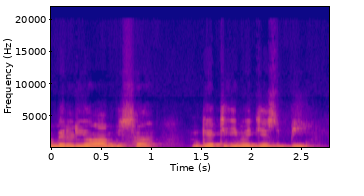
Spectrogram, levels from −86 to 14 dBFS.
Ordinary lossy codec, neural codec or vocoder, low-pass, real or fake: Opus, 24 kbps; codec, 44.1 kHz, 7.8 kbps, Pupu-Codec; 19.8 kHz; fake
